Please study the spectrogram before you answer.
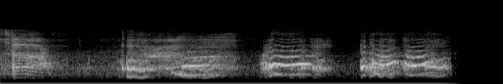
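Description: A sea lion gives four drawn-out, hoarse, honking barks about a second apart, some wavering in pitch, then falls silent.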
